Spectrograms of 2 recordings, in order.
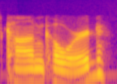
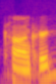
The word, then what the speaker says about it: Concord: that are near Charlotte it's Concord It's Not Conquered it's not the grape it's the plane and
